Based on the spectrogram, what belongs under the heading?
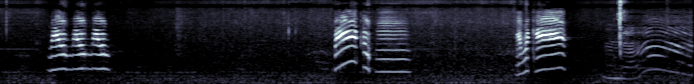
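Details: Pet parrot talking while performing tricks: several short, bright, speech-like phrases with clear harmonics, some steady and some sharply rising, ending in a wavering, meow-like swoop, over a quiet indoor background.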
